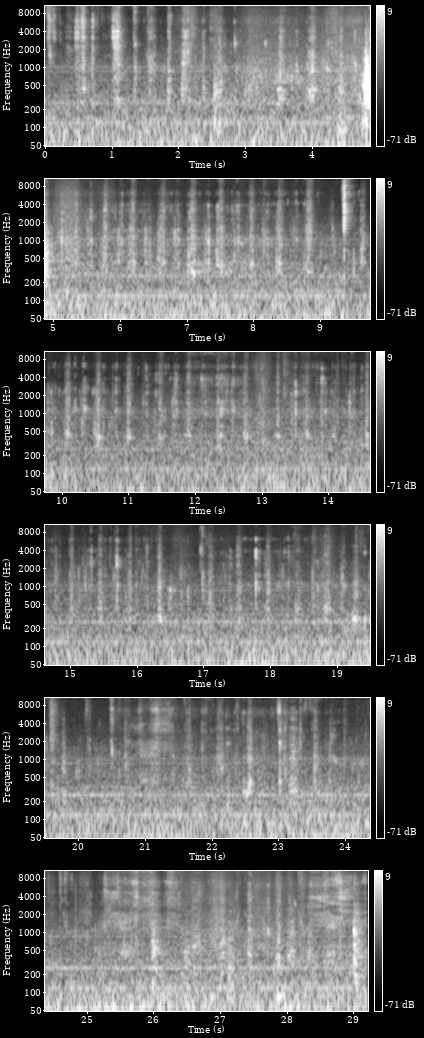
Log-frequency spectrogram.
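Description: Close-miked chewing of a crunchy slice of yellow pickled radish, with crisp crunching bites that come thickly in the first ten seconds and then thin out. One sharp crunch about five seconds in is the loudest.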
